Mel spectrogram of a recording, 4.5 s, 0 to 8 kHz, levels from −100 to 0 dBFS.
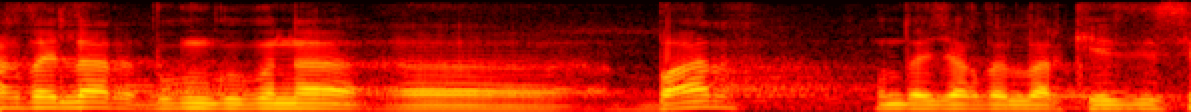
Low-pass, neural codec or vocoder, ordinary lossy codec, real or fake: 7.2 kHz; none; none; real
